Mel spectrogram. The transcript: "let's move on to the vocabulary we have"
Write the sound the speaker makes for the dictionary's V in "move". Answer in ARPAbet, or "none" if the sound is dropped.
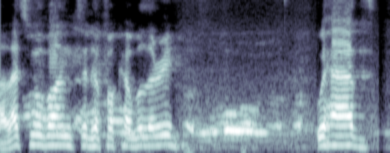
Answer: V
